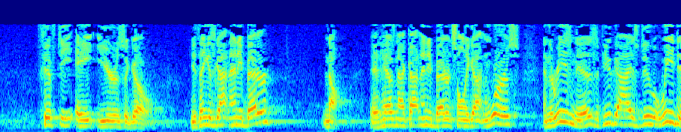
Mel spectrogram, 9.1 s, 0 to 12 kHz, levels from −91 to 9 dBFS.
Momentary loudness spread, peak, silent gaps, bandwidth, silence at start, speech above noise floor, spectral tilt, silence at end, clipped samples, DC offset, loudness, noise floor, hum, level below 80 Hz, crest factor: 9 LU; -6 dBFS; none; 6.6 kHz; 0.55 s; 29 dB; -4.5 dB/octave; 0 s; under 0.1%; under 0.1%; -21 LUFS; -49 dBFS; none; -68 dBFS; 16 dB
